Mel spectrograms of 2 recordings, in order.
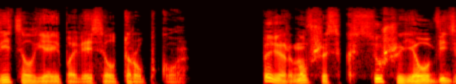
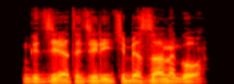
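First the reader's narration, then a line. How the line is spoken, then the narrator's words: Grumbling. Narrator (Russian): проворчал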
